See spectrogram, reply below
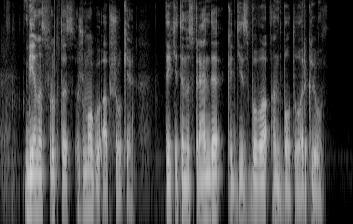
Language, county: Lithuanian, Vilnius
